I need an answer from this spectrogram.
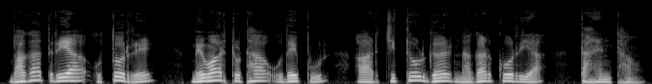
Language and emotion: Santali, neutral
